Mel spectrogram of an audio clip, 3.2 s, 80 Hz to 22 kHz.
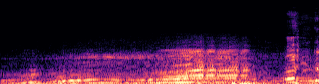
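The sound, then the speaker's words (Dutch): Engine of a Porsche 911 Dakar driving: a loud, steady, harmonic drone that climbs gradually in pitch as the car accelerates, then breaks off near the end. “Uiteraard gaan we in een Porsche rijden. Wouter testte de 911 Dakar.”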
